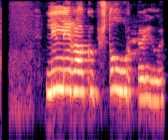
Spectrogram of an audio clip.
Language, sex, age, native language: Icelandic, male, 8, Icelandic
